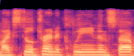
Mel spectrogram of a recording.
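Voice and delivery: usual speaking voice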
